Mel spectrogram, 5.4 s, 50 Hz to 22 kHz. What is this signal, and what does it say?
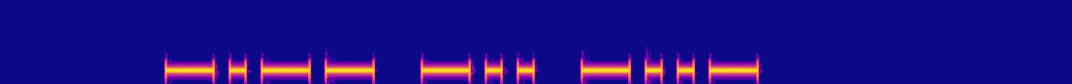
Morse code, heard as a keyed tone, about 15 wpm, 700 Hz. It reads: YDX
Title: USA Call Sign Postfixes - 3 Letters 15wpm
